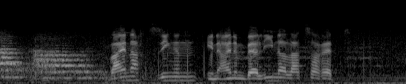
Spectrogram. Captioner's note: man speaking german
